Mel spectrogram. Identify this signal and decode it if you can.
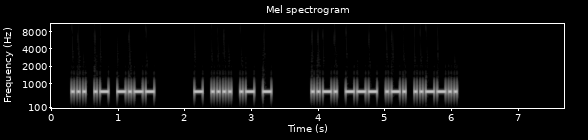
Morse code, heard as a keyed tone, about 28 wpm, 700 Hz. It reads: SAY THAT FOR?
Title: 2x Word-Spacing - Sentences from Top 200 Words - 28wpm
